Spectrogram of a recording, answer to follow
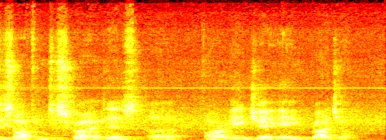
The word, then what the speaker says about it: Raja: often described as uh r-a-j-a Raja however it's pronounced in followers we say Roger right it means Kings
